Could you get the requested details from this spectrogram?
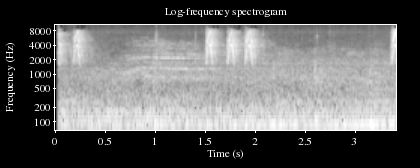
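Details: American robin giving short, sharp calls over a low background rumble: brief bright bursts at the start, a tight cluster of three midway and one more at the end.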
